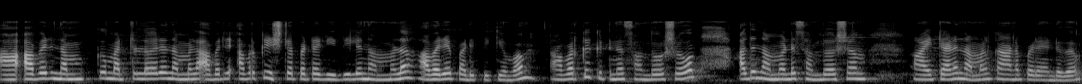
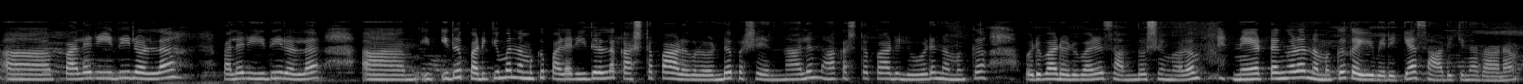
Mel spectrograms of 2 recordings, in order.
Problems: background sounds at intervals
